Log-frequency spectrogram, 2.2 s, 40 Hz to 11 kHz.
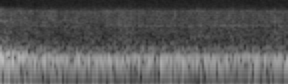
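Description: Steady low hum under a constant hiss: the background noise of a low-quality 1970s amateur tape recording.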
